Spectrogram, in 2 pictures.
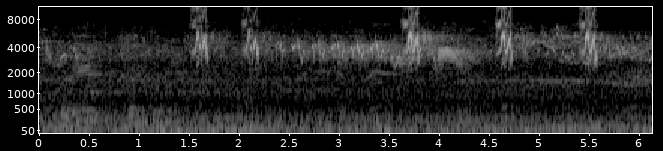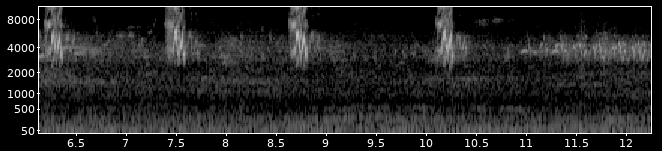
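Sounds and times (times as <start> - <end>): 
house sparrow Passer domesticus chirping: 0.0 - 9.0, 9.8 - 10.6, 11.2 - 12.2
low background noise: 0.0 - 12.2
continuous high chatter: 1.2 - 4.8, 5.4 - 6.5.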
